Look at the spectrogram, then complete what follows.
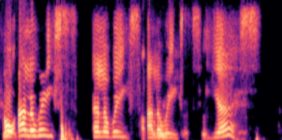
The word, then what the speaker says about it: Alois: Hickor's brother, and I don't know how to pronounce this, A L O I S. Alisa, I'm not sure. Oh, Eloise.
